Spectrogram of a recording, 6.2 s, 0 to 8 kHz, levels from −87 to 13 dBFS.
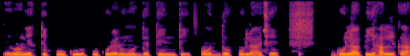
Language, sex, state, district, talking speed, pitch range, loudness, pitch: Bengali, male, West Bengal, Dakshin Dinajpur, 105 wpm, 135-145 Hz, -19 LUFS, 140 Hz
